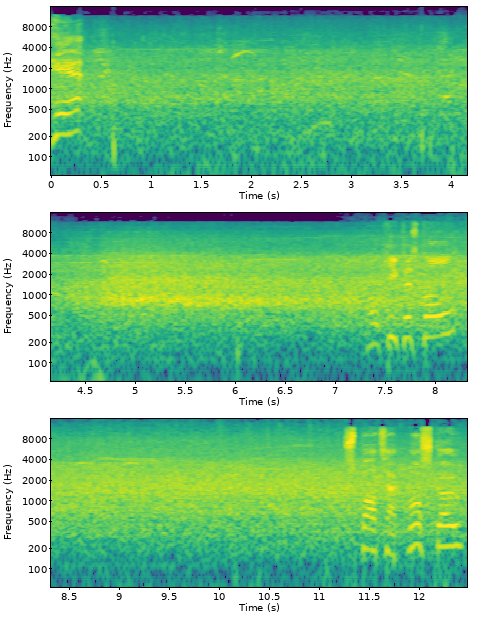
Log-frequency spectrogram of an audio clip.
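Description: A large crowd roars steadily in a stadium, swelling louder partway through.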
